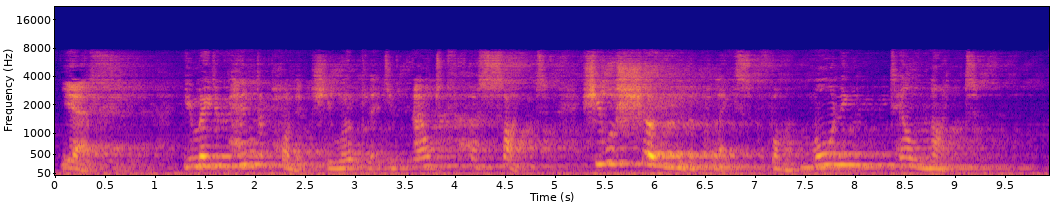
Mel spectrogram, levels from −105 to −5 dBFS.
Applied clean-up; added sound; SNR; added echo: none; none; none; reverberation time 2.3 s.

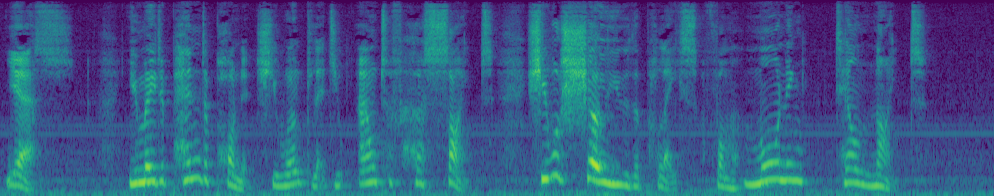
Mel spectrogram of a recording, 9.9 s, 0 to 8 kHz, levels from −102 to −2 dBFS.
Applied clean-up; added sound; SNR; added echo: none; none; none; none.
